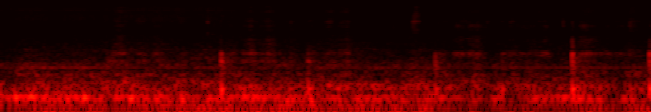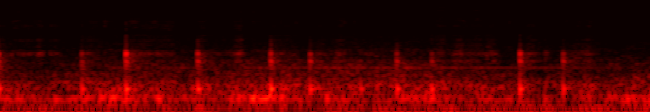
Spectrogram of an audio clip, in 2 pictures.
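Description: Pen writing on a notebook page: a quick, irregular run of short scratching strokes, over a low steady hum.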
